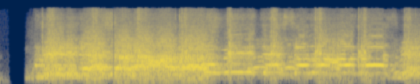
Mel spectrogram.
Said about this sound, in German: Freitagabend in Bethlehem im besetzten Westjordanland. Jubelgesänge für die Hamas.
